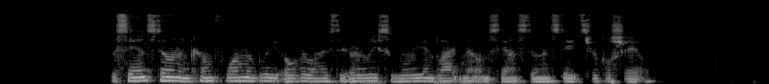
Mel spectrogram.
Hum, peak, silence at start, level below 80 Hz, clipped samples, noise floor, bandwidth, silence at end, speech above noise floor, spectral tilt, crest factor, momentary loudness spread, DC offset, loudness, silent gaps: none; -16 dBFS; 1.1 s; -58 dBFS; under 0.1%; -89 dBFS; 11.5 kHz; 1.15 s; 59 dB; -5.5 dB/octave; 14 dB; 7 LU; under 0.1%; -31 LUFS; none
